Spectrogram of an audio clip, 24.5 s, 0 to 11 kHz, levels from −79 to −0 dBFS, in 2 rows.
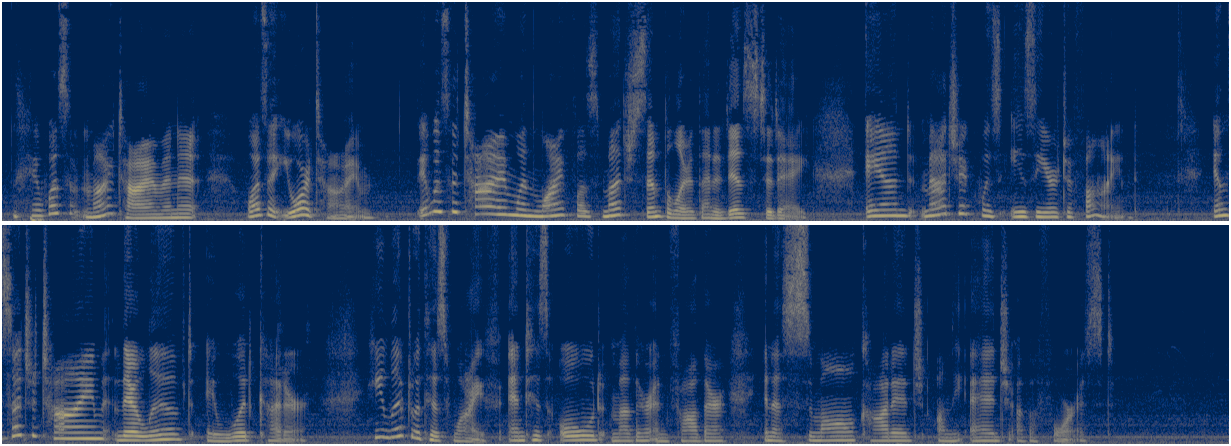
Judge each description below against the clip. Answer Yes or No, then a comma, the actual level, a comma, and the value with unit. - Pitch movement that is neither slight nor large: No, wide, 7.8 semitones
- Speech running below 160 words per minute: Yes, average, 140 wpm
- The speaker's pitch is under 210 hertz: No, high, 230 Hz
